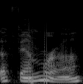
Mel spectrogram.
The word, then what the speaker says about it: ephemera: so ephemera is and it's pronounced ephemera not Ina some people make that mistake um but oh that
